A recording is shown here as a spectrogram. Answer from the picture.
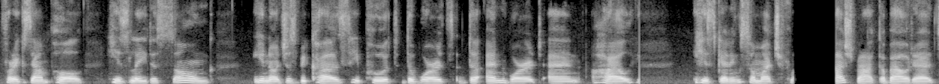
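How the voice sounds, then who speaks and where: In an Armenian accent, a woman with a dark, mellow tone speaks at a very slow pace with fairly even intonation, the sound dry and close with no echo. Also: fairly low pitch for a woman. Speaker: caller. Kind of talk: call-in question. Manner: hesitant, many fillers.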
